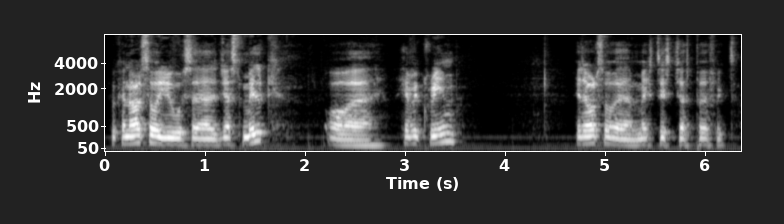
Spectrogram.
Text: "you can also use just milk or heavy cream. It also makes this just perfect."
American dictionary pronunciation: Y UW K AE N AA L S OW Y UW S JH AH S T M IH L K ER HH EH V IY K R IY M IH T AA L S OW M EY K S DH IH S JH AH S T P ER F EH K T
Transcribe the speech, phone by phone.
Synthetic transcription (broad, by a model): Y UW K AE N AA L S OW Y UW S JH AH S T M IH L K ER HH EH V IY K R IY M IH T AA L S OW M EY K S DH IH S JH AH S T P ER F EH K T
